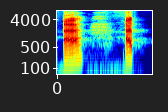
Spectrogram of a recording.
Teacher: Tertahan dulu suaranya, baru keluar percikan nafasnya.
